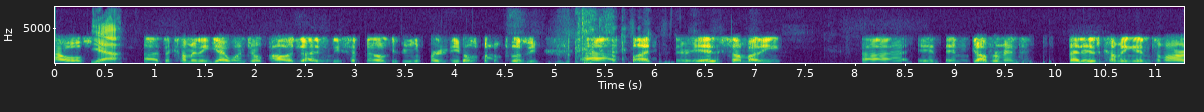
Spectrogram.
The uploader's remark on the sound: We called to get his thoughts on it!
